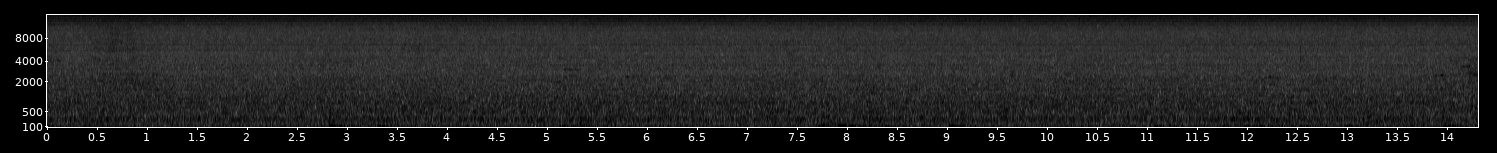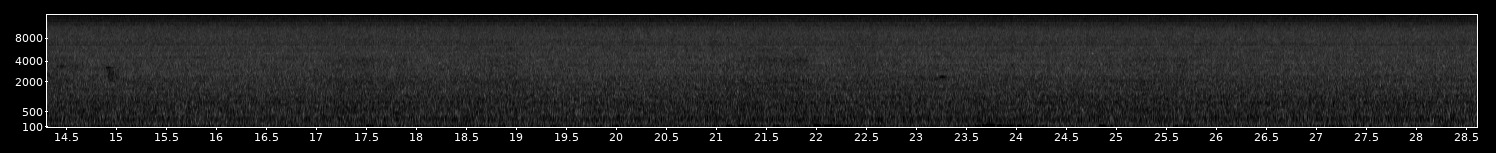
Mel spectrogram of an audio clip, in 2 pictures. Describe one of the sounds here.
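A jet engine roars steadily from inside a cockpit.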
